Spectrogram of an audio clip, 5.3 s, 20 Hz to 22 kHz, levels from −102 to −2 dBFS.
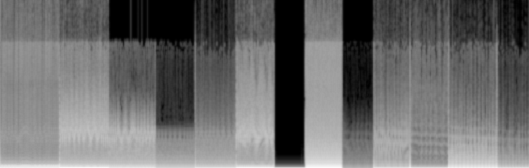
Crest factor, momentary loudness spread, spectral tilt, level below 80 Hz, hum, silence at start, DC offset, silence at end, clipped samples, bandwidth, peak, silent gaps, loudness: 4 dB; 14 LU; -6 dB/octave; -16 dBFS; none; 0 s; under 0.1%; 0 s; 30%; 17 kHz; 0 dBFS; none; -8 LUFS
